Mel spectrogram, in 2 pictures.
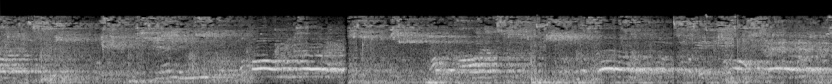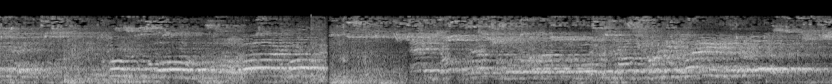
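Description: Live basketball game sound in a gymnasium: a basketball bouncing on the hardwood court amid shouting voices, echoing in the hall.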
